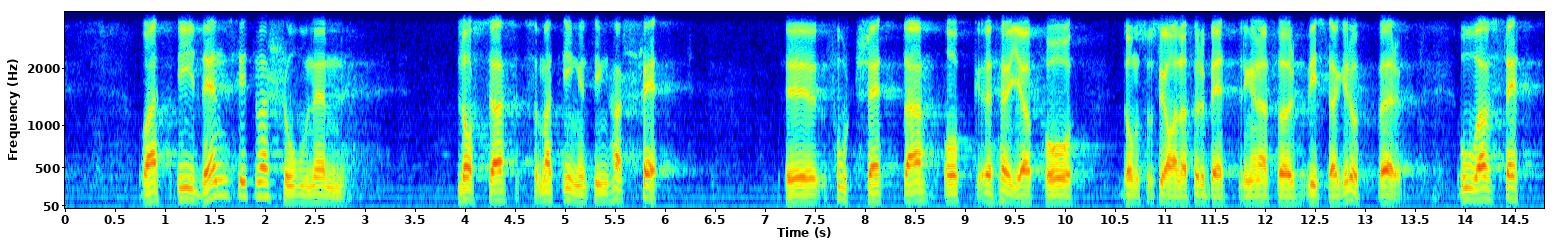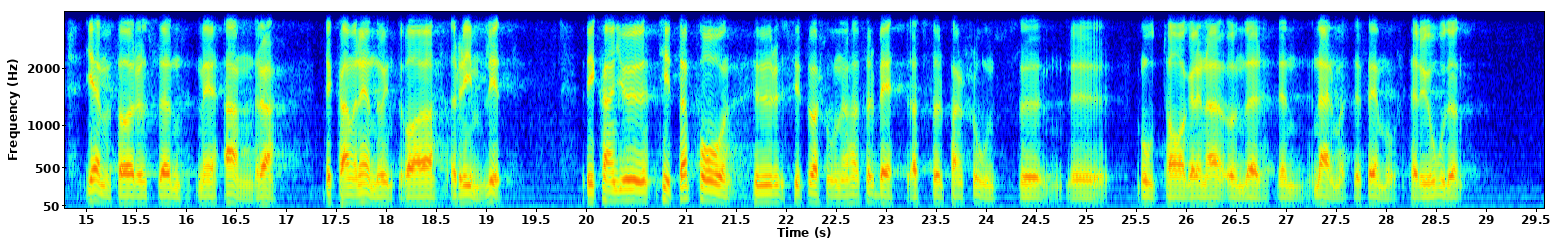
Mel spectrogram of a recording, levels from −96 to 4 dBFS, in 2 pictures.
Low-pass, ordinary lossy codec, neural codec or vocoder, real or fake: 3.6 kHz; Opus, 32 kbps; none; real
